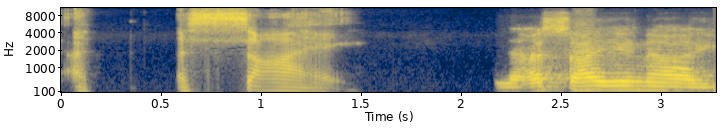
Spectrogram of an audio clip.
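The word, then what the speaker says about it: açaí: it's very healthy um you call it a sai because we've been calling it a chi so this the c is pronounced like s right a a sai la i saw in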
